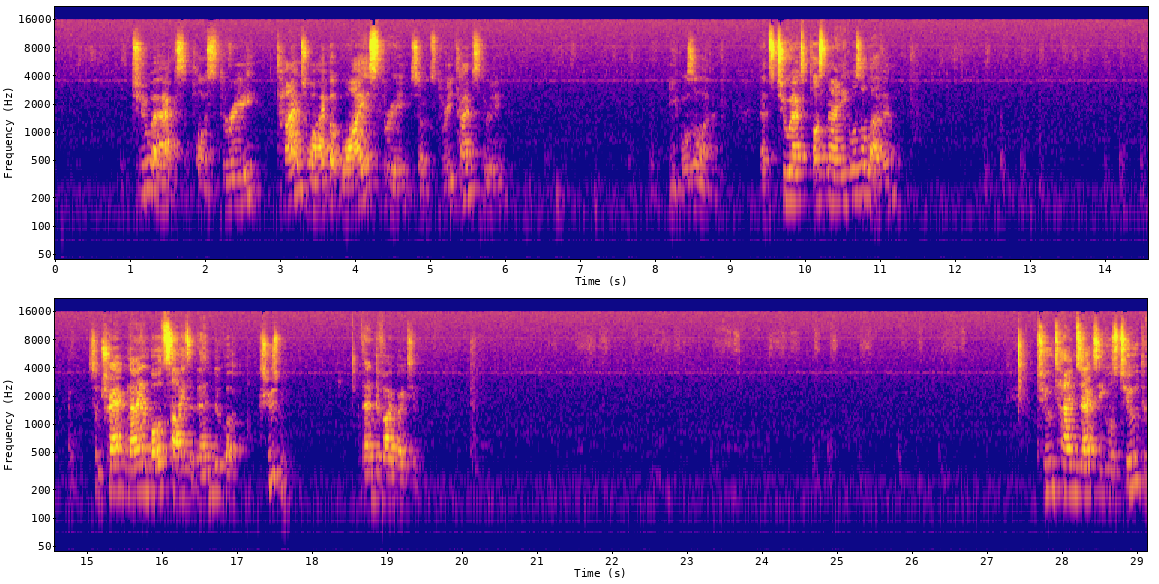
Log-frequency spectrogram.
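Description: A man explains calmly and clearly, close by, in a slightly echoing room.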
